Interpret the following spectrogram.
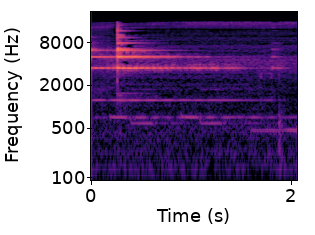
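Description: Small brass hand bell rung with two quick strokes, the second just after the start, its high, bright ring fading away over about a second and a half.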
